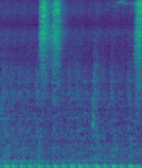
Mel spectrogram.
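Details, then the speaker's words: Honda Verza/Mega Pro after replacing the loose cam chain that caused a rattling noise; steady even low idle putter with no chain rattle, a few light outside clicks; normal idle after repair. "Motornya sudah halus ya. Kalau tadi bunyinya agak mericik ya."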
